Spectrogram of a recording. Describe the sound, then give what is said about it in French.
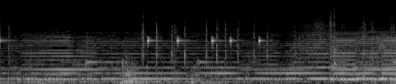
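A handful of short electronic phone tones chirp in quick succession as a call is placed to a mobile phone, fairly soft, over a steady low electrical hum with no one talking. “Bon, je vais appeler maman. Sur le portable? Oui.”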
